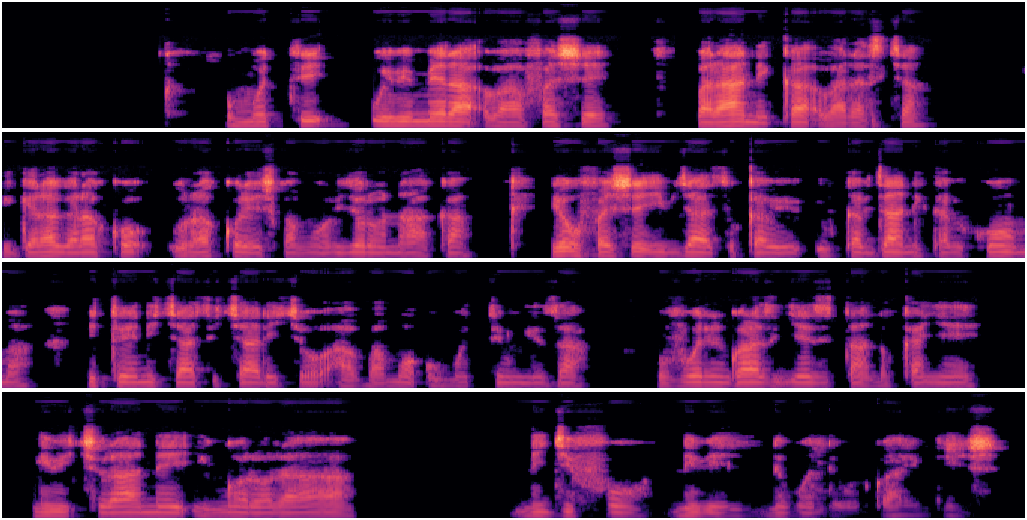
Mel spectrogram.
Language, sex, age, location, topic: Kinyarwanda, male, 18-24, Huye, health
